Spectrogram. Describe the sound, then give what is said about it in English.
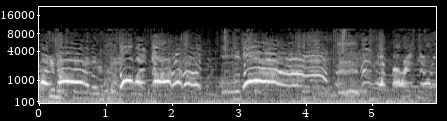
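A man screams in pain after being smacked in the face a couple of times with a bullhorn by a person in a pirate wolf furry costume: a series of loud, high, wavering wails in several bursts, each rising then sliding down, over a murmur of background crowd noise. “And the pirate wolf furry ends up smacking the guy in the face a couple times with a bullhorn, and this is the sound the guy who was attacked made.”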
